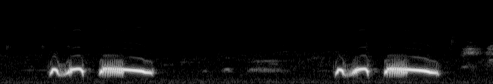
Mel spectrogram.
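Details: Spotted dove kept as a decoy for trapping, 'thổ pha' voice: two deep coo phrases. A wavering double note comes first, then a long, gently falling coo. Brief faint sounds fill the gap between them.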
